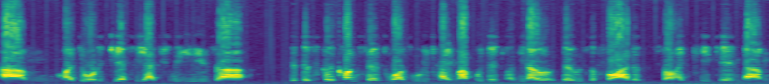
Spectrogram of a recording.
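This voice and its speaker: Somewhat breathy with an Australian accent, this voice moves at a moderate pace with ordinary pitch variation and big swings in loudness. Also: man, medium pitch for a man. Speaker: filmmaker and father. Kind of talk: casual chat. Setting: live online show.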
